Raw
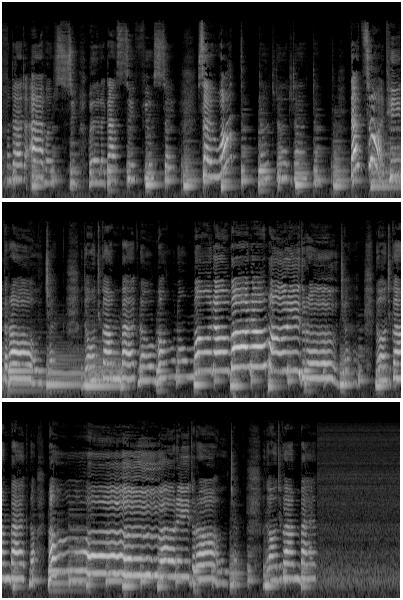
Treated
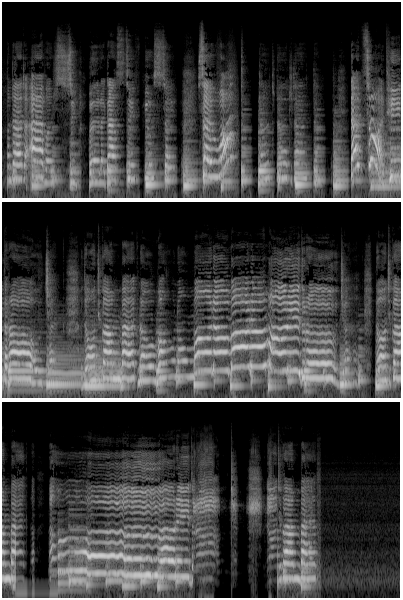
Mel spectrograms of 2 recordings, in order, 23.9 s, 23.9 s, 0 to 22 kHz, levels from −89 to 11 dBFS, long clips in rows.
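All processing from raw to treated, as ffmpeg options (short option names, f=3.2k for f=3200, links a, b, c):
-filter_complex "[0:a]asettb=1/sr,asplit=3[a][b][c];[a]atrim=end=4.284[d];[b]atrim=start=4.28:end=4.81,asetpts=PTS-STARTPTS,afade=t=in:d=0.004:c=qsin,afade=t=out:st=0.526:d=0.004:c=qsin,equalizer=f=5.4k:t=o:w=0.31:g=5.5,acrusher=bits=7:mix=0:aa=0.5,asplit=2[e][f];[f]adelay=33,volume=-6.5dB[g];[e][g]amix=inputs=2:normalize=0,atrim=end_sample=23373[h];[c]atrim=start=4.806[i];[d][h]acrossfade=d=0.004:c1=hsin:c2=qsin[j];[j][i]acrossfade=d=0.004:c1=qsin:c2=hsin,asettb=1/sr,asplit=3[k][l][m];[k]atrim=end=16.224[n];[l]atrim=start=16.22:end=17.07,asetpts=PTS-STARTPTS,afade=t=in:d=0.004:c=qsin,afade=t=out:st=0.846:d=0.004:c=qsin,lowpass=f=9.5k:w=0.5412,lowpass=f=9.5k:w=1.3066,aderivative,aeval=exprs='val(0)+0.00316*(sin(2*PI*50*n/s)+sin(2*PI*2*50*n/s)/2+sin(2*PI*3*50*n/s)/3+sin(2*PI*4*50*n/s)/4+sin(2*PI*5*50*n/s)/5)':c=same[o];[m]atrim=start=17.066[p];[n][o]acrossfade=d=0.004:c1=hsin:c2=qsin[q];[q][p]acrossfade=d=0.004:c1=qsin:c2=hsin,asettb=1/sr,asplit=3[r][s][t];[r]atrim=end=19.774[u];[s]atrim=start=19.77:end=21.46,asetpts=PTS-STARTPTS,afade=t=in:d=0.004:c=qsin,afade=t=out:st=1.686:d=0.004:c=qsin,highpass=f=2.8k:t=q:w=13,highshelf=f=8.8k:g=-4,volume=30dB,asoftclip=hard,volume=-30dB[v];[t]atrim=start=21.456[w];[u][v]acrossfade=d=0.004:c1=hsin:c2=qsin[x];[x][w]acrossfade=d=0.004:c1=qsin:c2=hsin,agate=range=-17dB:threshold=-42dB:ratio=16:detection=peak,lowpass=5.9k,alimiter=level_in=13dB:limit=-1dB:release=50:level=0:latency=1,volume=-5dB"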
